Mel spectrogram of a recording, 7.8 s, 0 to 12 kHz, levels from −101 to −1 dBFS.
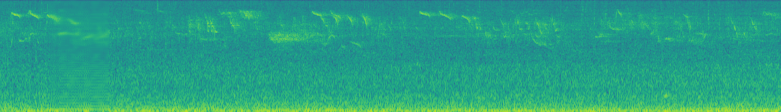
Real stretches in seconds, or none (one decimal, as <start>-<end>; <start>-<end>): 0.0-0.5; 1.1-7.8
